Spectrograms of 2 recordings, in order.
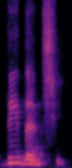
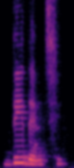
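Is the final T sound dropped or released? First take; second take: released; released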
